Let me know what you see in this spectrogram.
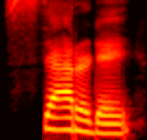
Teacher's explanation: Saturday 的 a 发的是四号元音，也就是大口型的 a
